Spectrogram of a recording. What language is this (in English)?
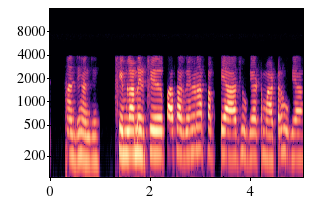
Punjabi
